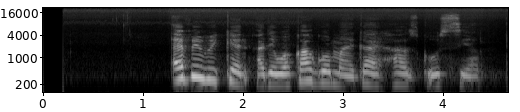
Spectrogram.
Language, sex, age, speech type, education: Nigerian Pidgin, female, 30-45, spontaneous, tertiary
